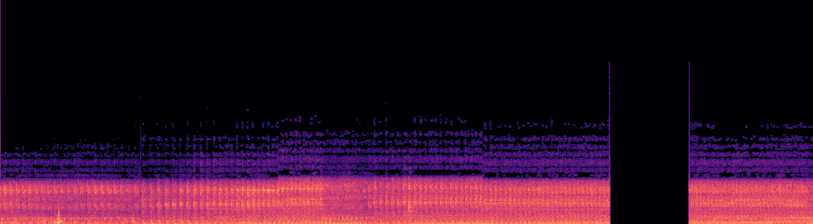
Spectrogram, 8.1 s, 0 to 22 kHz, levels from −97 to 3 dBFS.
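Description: From about 2.78 s to 4.82 s the whole thing suddenly runs fast, about 5.25% quicker, with pitch rising along with it by roughly 88.5 cents, so just shy of a semitone sharp. Then it drops straight back to normal. Speed and pitch moving together in one jump like that is the signature of a drift correction step: clock-matching software likely bumped the playback rate in a single move to rebalance its buffer, then let it go.

At 6.10 s the audio cuts out to dead silence and picks up again at 6.90 s, right where it left off. That's a rebuffering stall: the player ran dry of downloaded audio and simply waited for more to arrive. Nothing gets skipped, but about 0.8 s of extra time is stuck into the middle of the clip, and it shows up as a clean gap rather than a glitch.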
